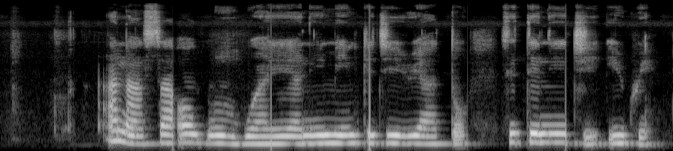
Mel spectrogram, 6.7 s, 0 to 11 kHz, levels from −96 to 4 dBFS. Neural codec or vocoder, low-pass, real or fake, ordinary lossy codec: none; 9.9 kHz; real; none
